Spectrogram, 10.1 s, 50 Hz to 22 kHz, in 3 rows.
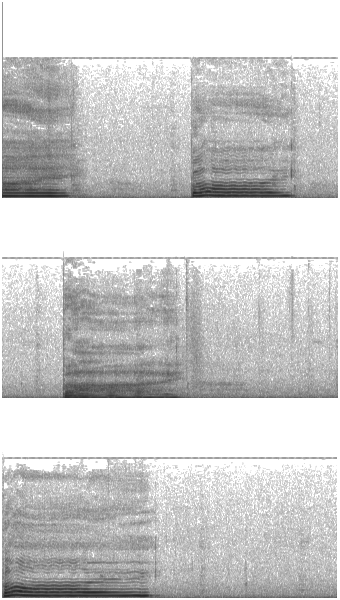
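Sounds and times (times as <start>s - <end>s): person humming: 1.9s - 3.0s, 4.0s - 5.3s, 6.7s - 8.3s.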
